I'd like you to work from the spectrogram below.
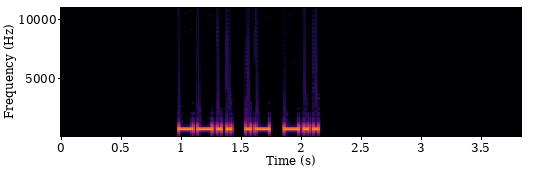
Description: Morse code, heard as a keyed tone, about 30 wpm, 700 Hz. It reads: ZAD
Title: USA Call Sign Postfixes - 3 Letters 30wpm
